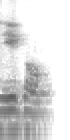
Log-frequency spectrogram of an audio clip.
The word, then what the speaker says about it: EGLA: It's going to be, they have quarterly meetings where EGLA, the representatives are there. I guess I should pronounce it Eagle.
